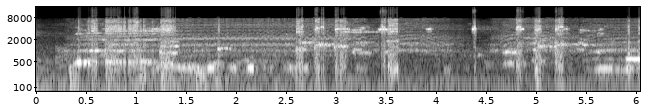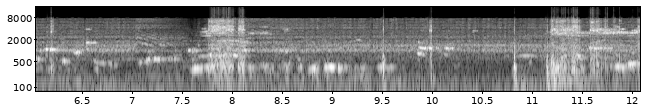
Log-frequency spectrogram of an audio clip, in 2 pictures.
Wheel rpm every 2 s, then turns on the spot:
80, 160, 100, 110, 130, 160.
none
